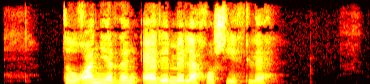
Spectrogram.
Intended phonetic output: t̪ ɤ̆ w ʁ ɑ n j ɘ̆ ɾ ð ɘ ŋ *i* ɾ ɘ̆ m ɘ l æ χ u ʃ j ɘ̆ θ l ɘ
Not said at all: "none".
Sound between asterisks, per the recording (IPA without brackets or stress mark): æ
